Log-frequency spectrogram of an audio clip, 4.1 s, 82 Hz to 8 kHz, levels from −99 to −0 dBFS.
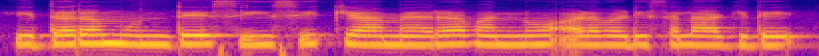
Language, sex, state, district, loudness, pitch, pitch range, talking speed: Kannada, female, Karnataka, Bidar, -15 LUFS, 215 Hz, 210-220 Hz, 90 wpm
